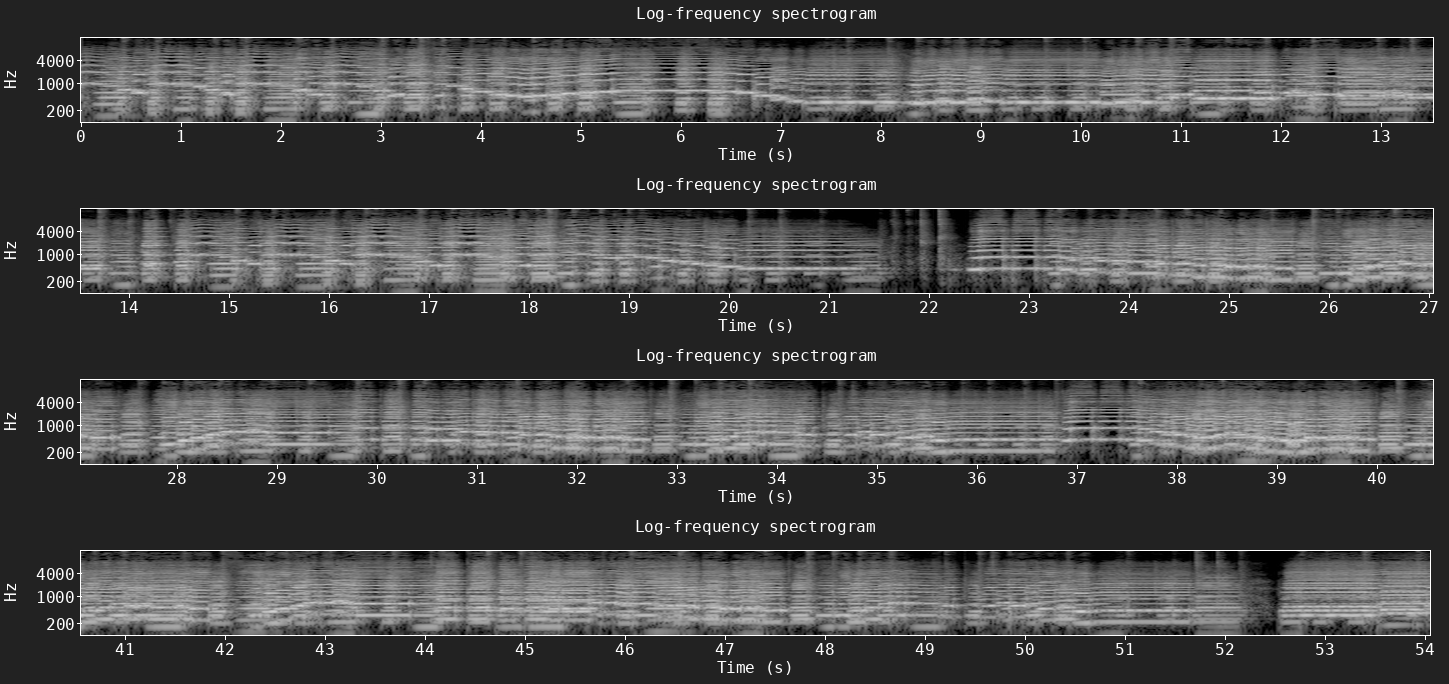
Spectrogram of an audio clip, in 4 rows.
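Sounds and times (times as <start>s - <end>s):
accordion playing a waltz: 0.0s - 54.0s.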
